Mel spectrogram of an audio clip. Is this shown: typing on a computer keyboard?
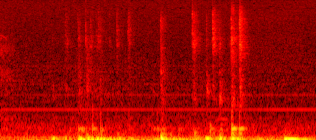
yes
